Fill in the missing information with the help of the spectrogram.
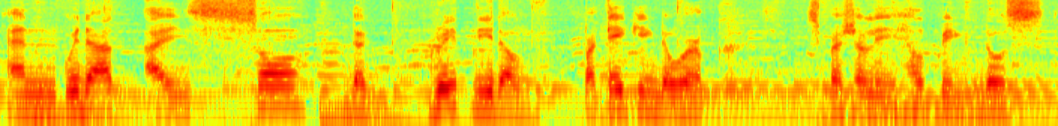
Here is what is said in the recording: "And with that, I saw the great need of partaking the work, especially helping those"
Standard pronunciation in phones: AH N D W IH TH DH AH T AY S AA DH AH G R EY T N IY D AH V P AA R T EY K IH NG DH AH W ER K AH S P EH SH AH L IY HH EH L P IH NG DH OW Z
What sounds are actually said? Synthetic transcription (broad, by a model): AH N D W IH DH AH T AY S AA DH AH G R EY T N IY D AH V P AA R T EY K IH NG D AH W ER K AH S P EH SH AH L IY HH EH L P IH NG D OW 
